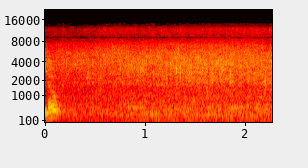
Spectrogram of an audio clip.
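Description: Pork chops frying in hot canola oil: a steady sizzle.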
